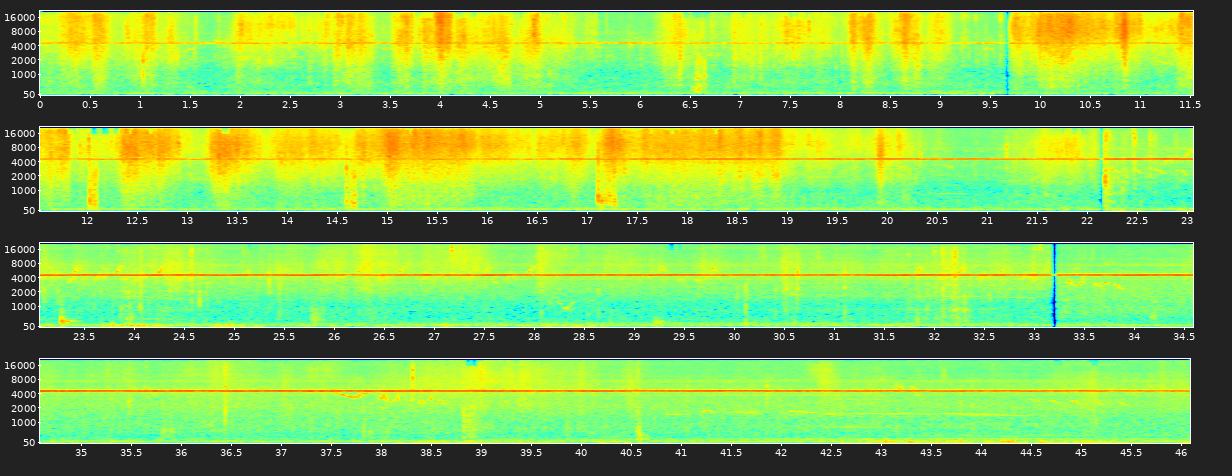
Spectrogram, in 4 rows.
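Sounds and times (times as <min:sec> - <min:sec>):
low rumble of wind: 0:00.0 - 0:30.4, 0:34.0 - 0:46.0
insect high steady drone: 0:00.0 - 0:46.0
faint bird chirps: 0:26.2 - 0:34.0.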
